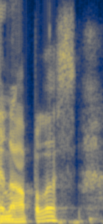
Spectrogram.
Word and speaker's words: Yiannopoulos: Yiannopoulos? – Yeah.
